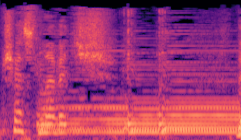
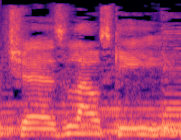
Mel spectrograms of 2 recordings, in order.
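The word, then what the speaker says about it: Cieslewicz: Madison Mayor Dave Cheslevich, that's the right way to pronounce ski. Please don't say it like Obama did. He called him Mayor Dave Cheslowski.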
